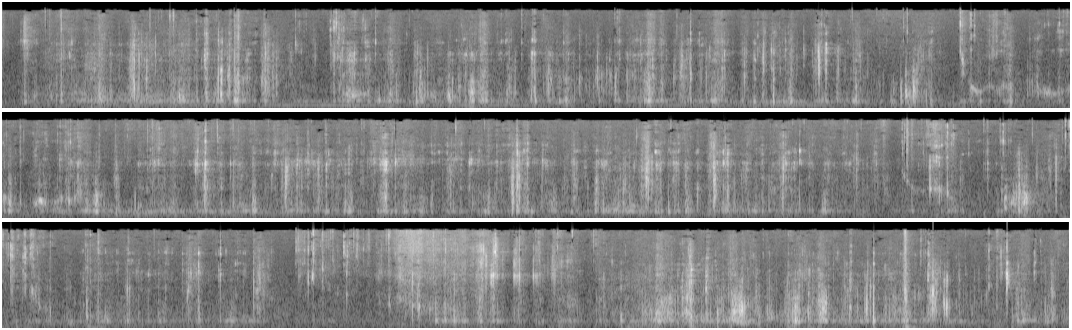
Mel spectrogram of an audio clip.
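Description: Mouth sounds of a toddler gnawing and sucking on the skin of a whole roast pig's head: irregular wet clicks, smacks and crunches, busiest near the end.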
